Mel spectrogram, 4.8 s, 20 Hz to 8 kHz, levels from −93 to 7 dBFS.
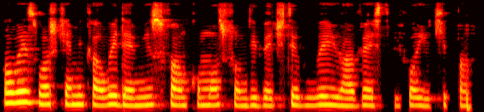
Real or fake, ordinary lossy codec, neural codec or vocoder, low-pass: real; none; none; 7.2 kHz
